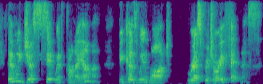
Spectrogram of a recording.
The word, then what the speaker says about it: pranayama: And the last thing I want to say is the Sanskrit word for breath practice is pranayama.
